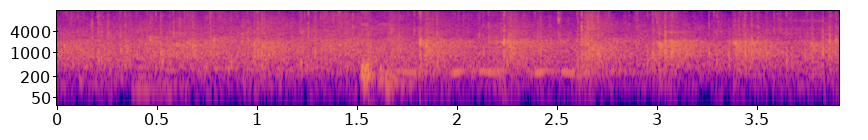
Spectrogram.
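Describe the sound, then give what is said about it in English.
A church audience gives a round of applause, soft and steady massed clapping with a few voices calling out over it midway. “Give that a round of applause.”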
